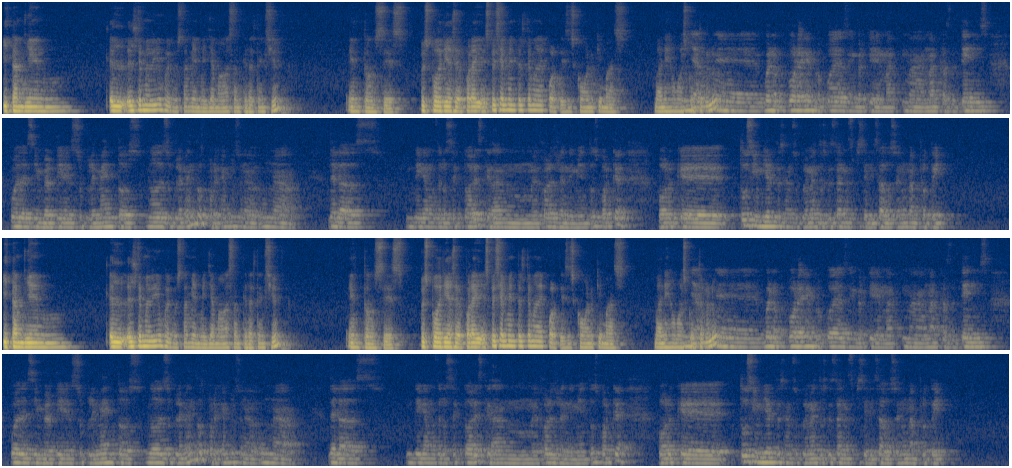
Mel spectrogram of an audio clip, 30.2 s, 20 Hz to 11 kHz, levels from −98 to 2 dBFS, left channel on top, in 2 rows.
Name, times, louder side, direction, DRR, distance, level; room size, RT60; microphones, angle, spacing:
voice 1, 0.0-1.0 1.6-4.2 5.2-6.0 6.3-9.3 9.8-10.7, right 3 dB, 25° right, 6 dB, 0.3 m, -25 dB
voice 2, 10.2-19.5 20.0-20.5 21.2-29.1, equal, 15° left, -3 dB, 3.0 m, -39 dB
9.6 x 3.5 x 5.8 m, 0.73 s
head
